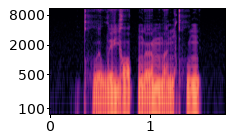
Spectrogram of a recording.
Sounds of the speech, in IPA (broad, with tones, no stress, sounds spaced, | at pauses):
kʷʰ ɛː˨˩ w e˧ j ɔː˧ k̚ ŋ œː˨˥ m ɐ˨˥ n kʷʰ ɪ˥ ŋ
